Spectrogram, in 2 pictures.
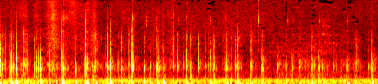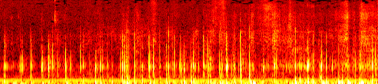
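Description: A small multicolored silicone pop-it fidget ball with hollow bubbles is popped and pressed with fingertips and long nails. A rapid, continuous run of soft, dull pops and clicks with very short decay sits over a steady low hum throughout.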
